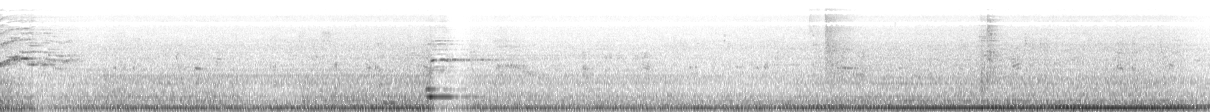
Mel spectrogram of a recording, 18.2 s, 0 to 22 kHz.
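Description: HD300 hybrid shunting locomotive running with a steady low engine hum that grows louder as it moves up to couple onto the train, with a short horn toot about six and a half seconds in and two brief clanks later on.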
